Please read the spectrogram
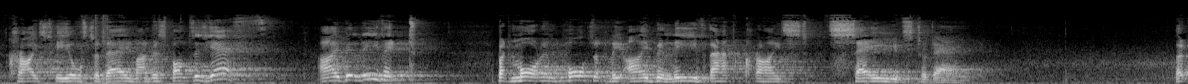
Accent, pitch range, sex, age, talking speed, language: British, 120-155 Hz, male, 40-59, 100 wpm, English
